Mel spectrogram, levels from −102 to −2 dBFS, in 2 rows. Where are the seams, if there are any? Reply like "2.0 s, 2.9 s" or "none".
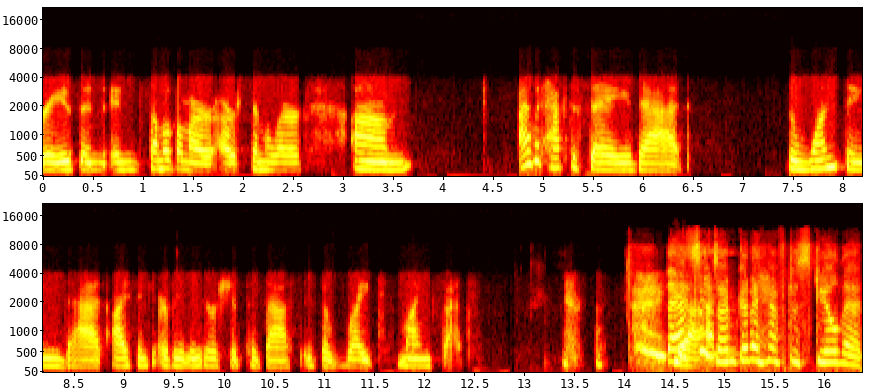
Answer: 12.9 s, 14.9 s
